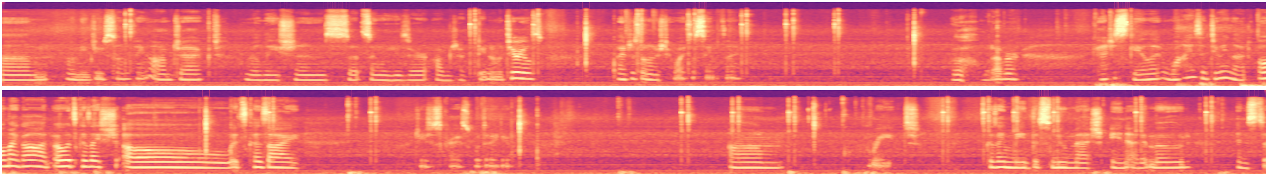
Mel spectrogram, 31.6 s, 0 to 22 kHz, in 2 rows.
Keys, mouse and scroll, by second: 1.6-4.7 drag, 6.7 drag, 7.5-8.0 middle drag, 8.0 click, 8.6 click, 9.5 click, 9.8 click, 10.4 click, 11.5-13.7 middle drag, 13.7 s, 15.9 Tab, 16.6 Tab, 17.1 Tab, 18.0-18.4 scroll up 3, 18.4 middle click, 19.3 click, 20.2 x, 21.8 ctrl+z, 22.3 scroll down 1, 22.4 middle click, 22.8-23.6 scroll up 1, 23.6 a, 24.4 click, 25.0 click, 25.7 shift+click, 26.6 x, 28.2 click, 28.5 click, 29.0 click, 29.5 x, 30.9 click, 31.2 x.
